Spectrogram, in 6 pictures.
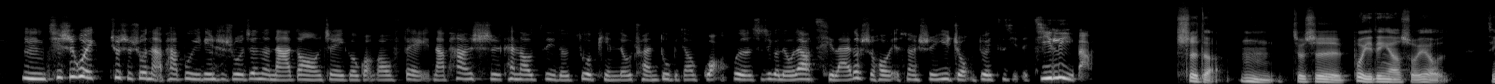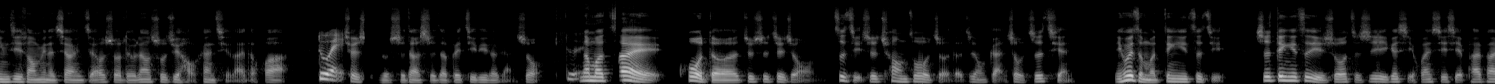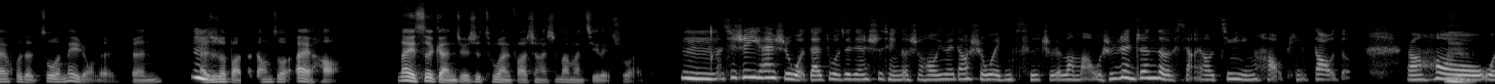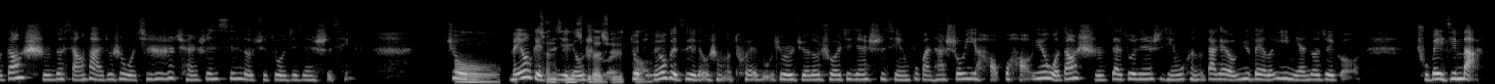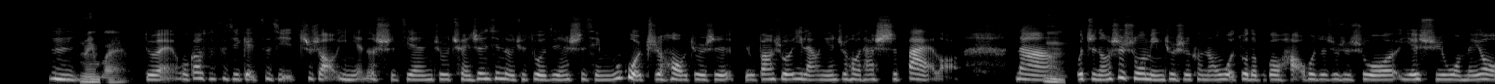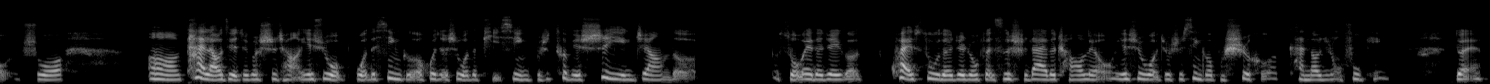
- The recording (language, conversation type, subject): Chinese, podcast, 你第一次什么时候觉得自己是创作者？
- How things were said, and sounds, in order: sniff; tsk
